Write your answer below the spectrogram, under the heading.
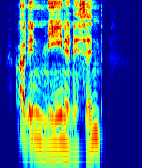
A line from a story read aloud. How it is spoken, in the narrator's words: Dewar began hoarsely, wincing as he plucked out the thorns he had fallen on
